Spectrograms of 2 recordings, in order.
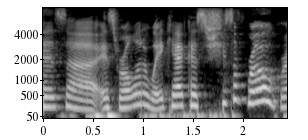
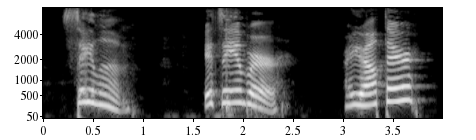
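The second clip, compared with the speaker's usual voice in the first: high, raised calling out in a character voice; 5 semitones higher, 6 dB louder than usual. Asked to call out to Salem in character, in the character's voice. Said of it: "do it in your character's voice".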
